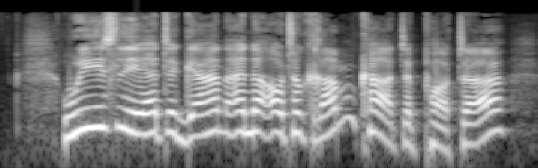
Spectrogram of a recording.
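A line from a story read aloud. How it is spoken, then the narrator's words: Mocking. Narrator (German): spottete Malfoy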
